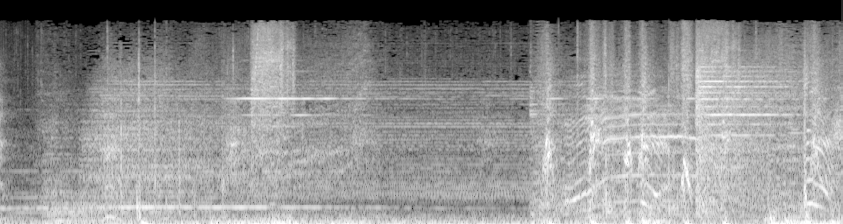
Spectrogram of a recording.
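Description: Film soundtrack music: a held low tone for about five seconds, then louder, busier action music with sharp hits from about five seconds in.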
